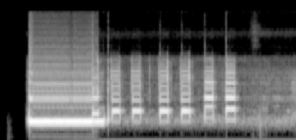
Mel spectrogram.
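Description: A steady telephone tone for about a second, then six quick touch-tone (DTMF) dialing beeps, evenly spaced.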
